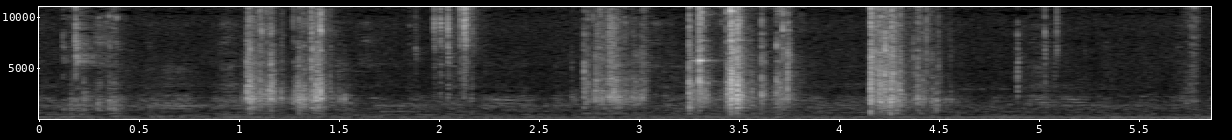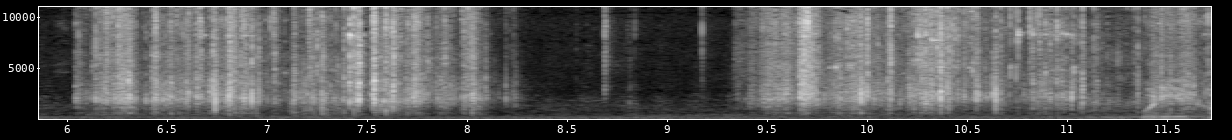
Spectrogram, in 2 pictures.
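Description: Loose glass mosaic pieces clink and rattle in a tray as a hand sorts through them.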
